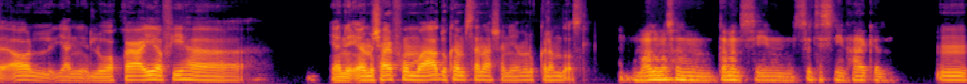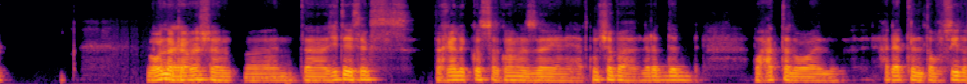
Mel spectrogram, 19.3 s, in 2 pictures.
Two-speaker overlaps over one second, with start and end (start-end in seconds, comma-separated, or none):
none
